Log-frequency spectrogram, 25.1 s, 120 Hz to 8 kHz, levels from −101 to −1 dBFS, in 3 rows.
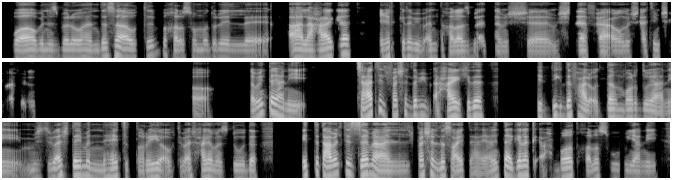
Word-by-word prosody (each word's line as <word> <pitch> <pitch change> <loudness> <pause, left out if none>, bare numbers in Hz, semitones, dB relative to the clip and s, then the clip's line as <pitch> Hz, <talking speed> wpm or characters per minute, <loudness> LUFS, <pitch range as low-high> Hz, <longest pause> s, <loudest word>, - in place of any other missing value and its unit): وآه، 110 +2 +4
بالنسبة 115 0 -6
لهم 115 0 -2
هندسة 115 +6 0
أو 115 -1 0
طِب 150 +8 -10
خلاص 110 +1 -3
هم 115 0 -11
دول 120 +2 -10
ال 110 -2 -5 0.4
أعلى 115 -2 +5
حاجة، 135 +9 +3 0.4
غير 130 +3 -2
كده 130 0 -6
بيبقى 115 -2 -8
أنتَ 115 0 -12
خلاص 105 +1 0
بقى - - -5
أنتَ 100 0 -8
مش 100 - -2 0.3
مش - - +1
نافع 105 -1 +2
أو 100 0 -3
مش 105 - -3
هتمشي 110 +2 -3
بقى 475 - -4
في 385 - -20
ال - - -20 2.0
آه، - - -6 0.4
طَب - - 0
أنتَ 205 - -2
يعني 120 - +2 0.6
ساعات - - +7
الفشل 170 -3 -1
ده 155 - 0
بيبقى 155 -4 -5
حاجة 125 +2 +6
كده 140 0 +1 0.6
تدّيك 120 +6 -5
دَفْعَة 150 -4 +1
لقدّام 120 0 -3
برضه، 115 0 -4
يعني 100 0 -2
مش 115 +1 -12
ما 115 - -9
تبقاش 155 - +2
دايمًا 145 0 +1
نهاية 120 +2 -3
الطريق، 110 +2 -2
أو - - -2
ما - - -18
تبقاش - - -4
حاجة 115 +1 0
مسدودة، 110 +1 -5 0.6
أنتَ - - 0
اتعاملت 165 +6 +6
إزاي 160 -1 +7
مع 105 -9 +6
الفشل 105 - 0
ده 135 - 0
ساعتها؟ 100 -7 +1
يعني 95 +5 -4
أنتَ 130 - +1
جالك 150 +3 +3
إحباط 130 +5 -1
خلاص 125 +1 -1
ويعني 105 -3 -5
115 Hz, 160 wpm, -26 LUFS, 110-140 Hz, 2.0 s, ساعات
